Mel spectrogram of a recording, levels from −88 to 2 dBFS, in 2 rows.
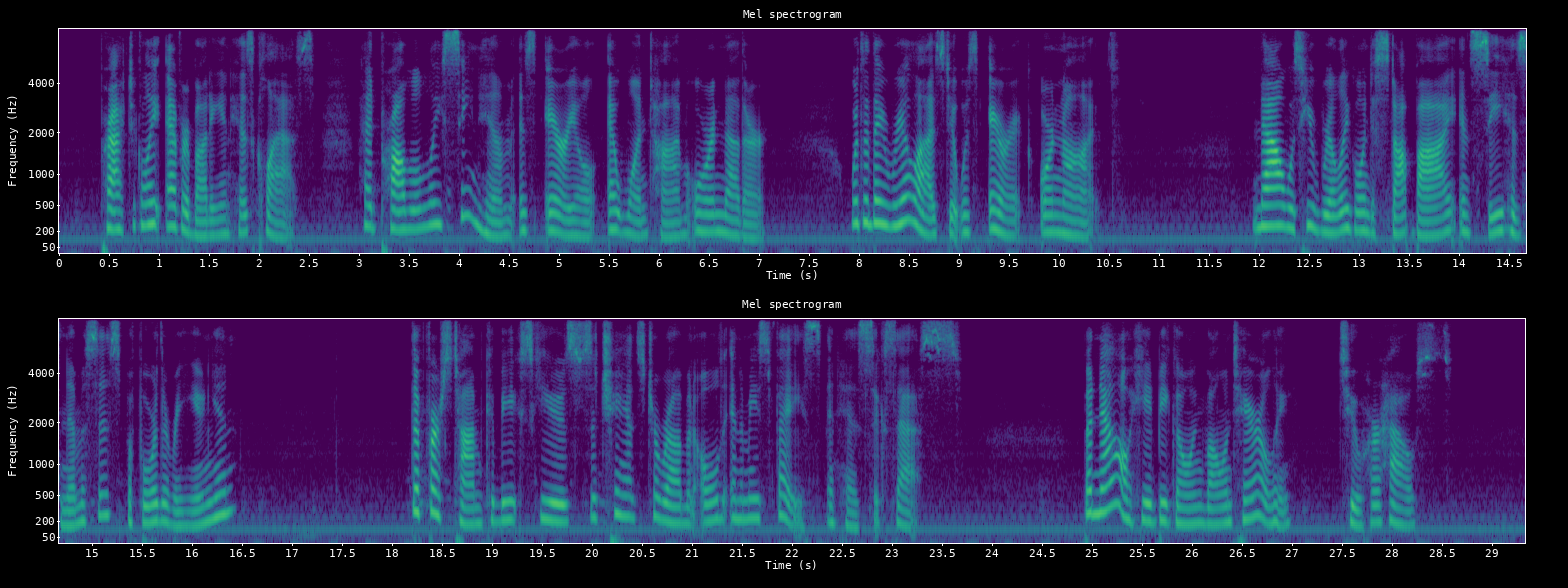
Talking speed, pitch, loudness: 135 wpm, 175 Hz, -32 LUFS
